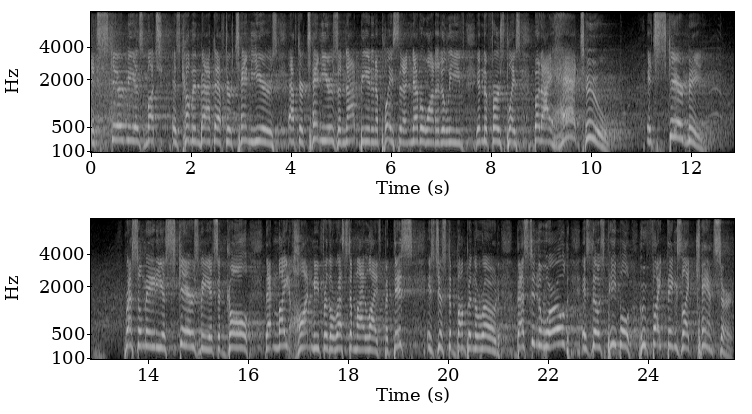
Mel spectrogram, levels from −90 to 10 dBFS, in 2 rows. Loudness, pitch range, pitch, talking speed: -26 LUFS, 230-265 Hz, 245 Hz, 175 wpm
